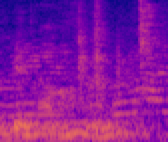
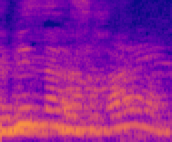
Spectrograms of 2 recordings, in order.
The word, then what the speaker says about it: Benazra: On peut prononcer Bénara. Non, mais c'est Benazra. Benazra. Lisez-le comme c'est écrit. B-E-N-A-Z-R-A. Benazra.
